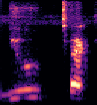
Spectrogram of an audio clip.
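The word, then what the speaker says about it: Nu-Tech: California and it's it's spelled n-u hyphen t e c h it's called new tech uh seating what they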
